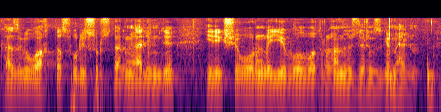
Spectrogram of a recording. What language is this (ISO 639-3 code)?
kaz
